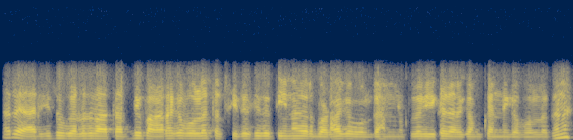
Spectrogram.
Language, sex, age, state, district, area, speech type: Hindi, male, 30-45, Madhya Pradesh, Hoshangabad, rural, conversation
